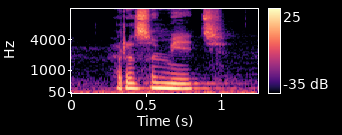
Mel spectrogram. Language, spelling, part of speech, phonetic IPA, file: Belarusian, разумець, verb, [razuˈmʲet͡sʲ], Be-разумець.ogg
- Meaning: to understand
